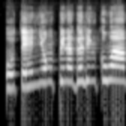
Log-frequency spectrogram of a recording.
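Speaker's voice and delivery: ordinary delivery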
